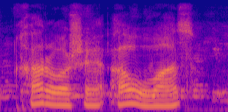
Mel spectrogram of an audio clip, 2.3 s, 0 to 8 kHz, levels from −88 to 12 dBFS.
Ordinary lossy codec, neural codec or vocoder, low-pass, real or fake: none; none; 7.2 kHz; real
